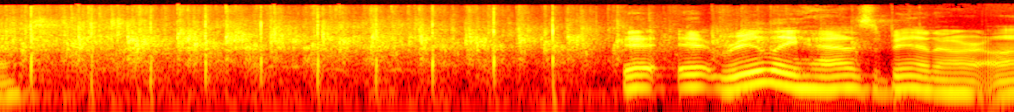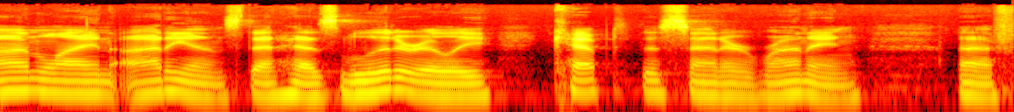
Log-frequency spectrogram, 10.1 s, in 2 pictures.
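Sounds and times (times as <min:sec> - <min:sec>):
crowd applauding: 0:00.0 - 0:04.8
speech: 0:03.1 - 0:10.1.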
